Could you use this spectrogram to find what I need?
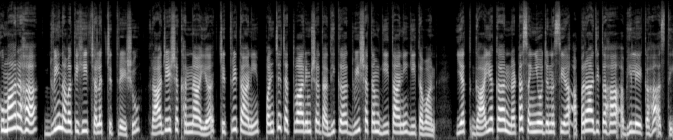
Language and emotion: Sanskrit, neutral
